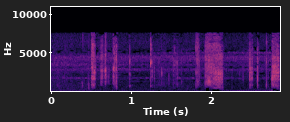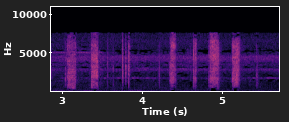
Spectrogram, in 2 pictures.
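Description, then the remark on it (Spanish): Insect repellent is sprayed from an aerosol can by a person putting it on while standing on a large pile of elephant dung, in a dozen short, bright hissing bursts at an uneven rhythm, one spray lasting noticeably longer than the rest. Nobody speaks. “Me estoy poniendo un repelente de insectos y luego me cerraré las mangas con cinta adhesiva para que no se me metan las hormigas y haya esta vez.”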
